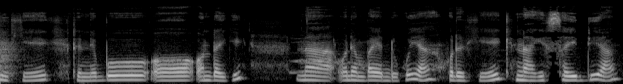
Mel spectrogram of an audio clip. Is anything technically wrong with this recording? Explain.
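No, nothing technical stands out here; the speech comes across without any audible problems.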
